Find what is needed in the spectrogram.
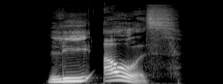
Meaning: first/third-person singular preterite of ausleihen
- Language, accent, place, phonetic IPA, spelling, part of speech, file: German, Germany, Berlin, [ˌliː ˈaʊ̯s], lieh aus, verb, De-lieh aus.ogg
